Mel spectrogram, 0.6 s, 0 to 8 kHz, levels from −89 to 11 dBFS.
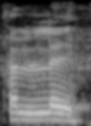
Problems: none marked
